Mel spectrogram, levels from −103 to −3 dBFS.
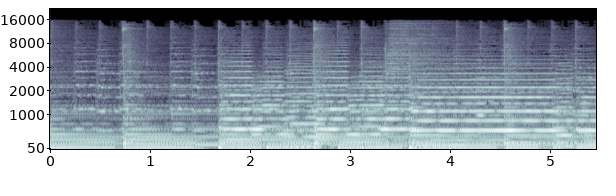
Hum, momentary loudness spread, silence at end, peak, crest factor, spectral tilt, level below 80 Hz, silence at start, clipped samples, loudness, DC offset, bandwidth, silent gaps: none; 8 LU; 0 s; 0 dBFS; 12 dB; -6 dB/octave; -20 dBFS; 0 s; under 0.1%; -13 LUFS; under 0.1%; 16 kHz; none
